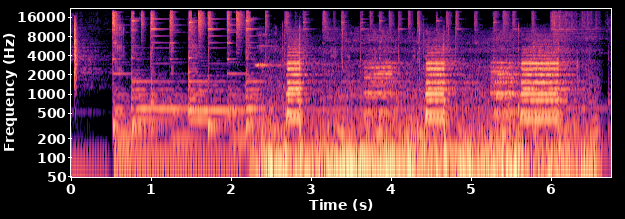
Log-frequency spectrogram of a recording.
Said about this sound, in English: he went out of turn and kept honking back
